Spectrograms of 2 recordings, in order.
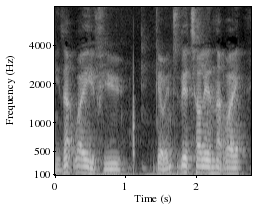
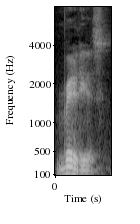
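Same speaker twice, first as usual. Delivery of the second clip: ordinary talk, nothing marked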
